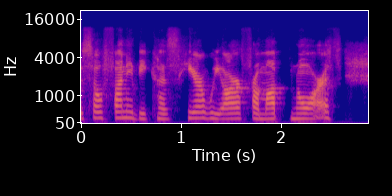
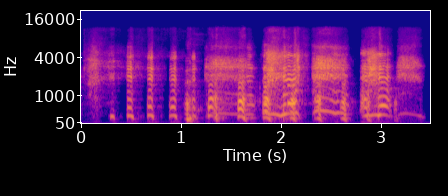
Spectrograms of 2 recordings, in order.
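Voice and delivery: loud laugh; 9 semitones higher, 7 dB louder than usual. Real, not acted. Laughs at round trip question.

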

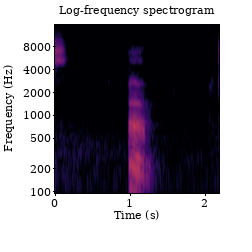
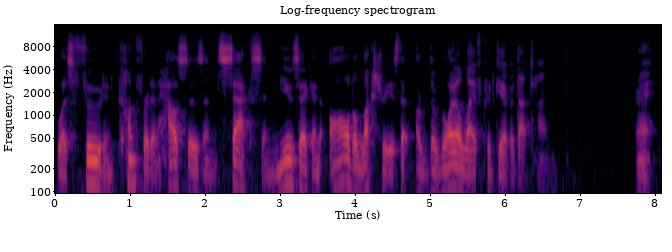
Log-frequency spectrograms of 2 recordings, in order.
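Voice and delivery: normal talking voice

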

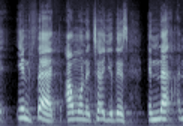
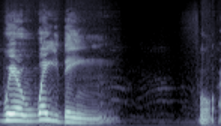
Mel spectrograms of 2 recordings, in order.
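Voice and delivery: hushed sermon question; 6 semitones lower, 5 dB quieter than usual. Acted. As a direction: drop it down and let it hang. Sudden drop to slow question.

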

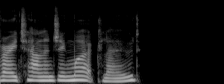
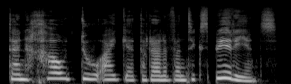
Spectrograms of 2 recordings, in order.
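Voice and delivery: higher, frustrated demand; plain angry; 7 semitones higher than usual. A narrator's reading. Marta confronting the recruiters, openly angry. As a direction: push back hard at the interviewer. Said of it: "plain angry now".

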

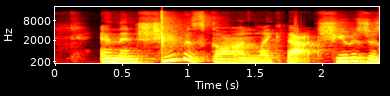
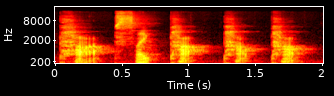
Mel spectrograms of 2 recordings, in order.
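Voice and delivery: imitated pops; 9 dB quieter, slower than usual. Imitating strings popping.

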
